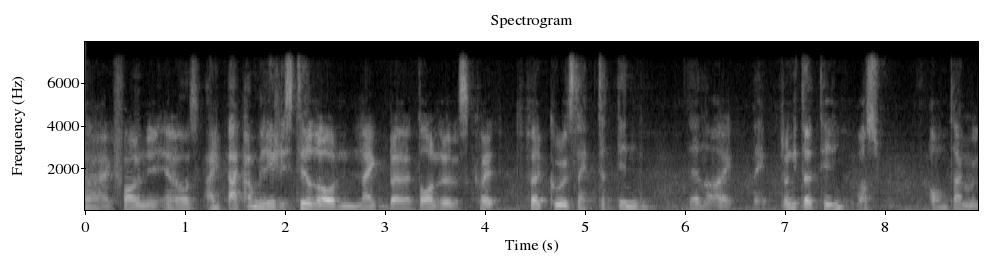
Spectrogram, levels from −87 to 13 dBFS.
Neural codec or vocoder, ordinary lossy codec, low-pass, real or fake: codec, 16 kHz in and 24 kHz out, 0.8 kbps, FocalCodec, streaming, 65536 codes; none; 7.2 kHz; fake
